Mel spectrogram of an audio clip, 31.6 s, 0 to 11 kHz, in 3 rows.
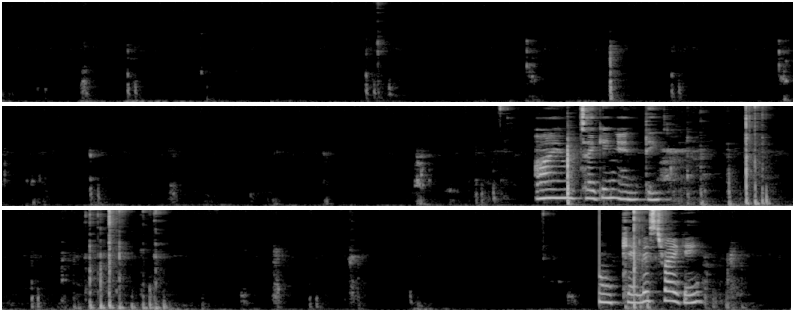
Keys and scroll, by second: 20.4 ctrl+v, 29.0 Tab.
